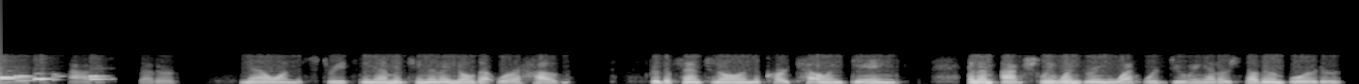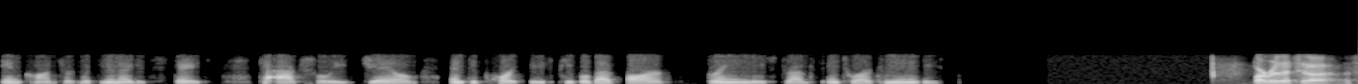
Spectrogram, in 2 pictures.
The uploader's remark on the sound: Public Safety Telephone Town Hall (Edmonton). Interactive telephone town hall.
